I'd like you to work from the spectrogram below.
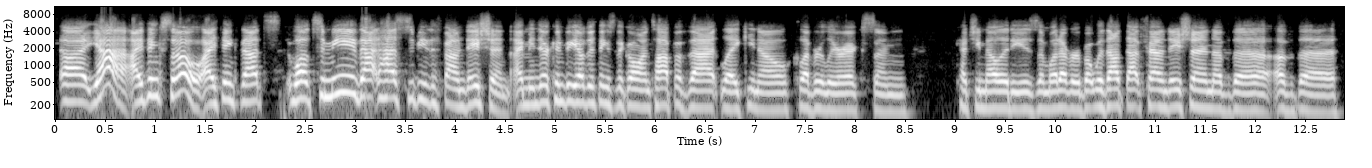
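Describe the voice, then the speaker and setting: A woman's voice with a bright, forward edge talks things through thoughtfully, circling back with small hedges. The sound is dry and close, with no room around it. The recording is a little dull and lo-fi. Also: fairly low pitch, moderate pace, no room sound. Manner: thoughtful, hedging with fillers. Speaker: percussionist guest. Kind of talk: conversational interview answers.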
